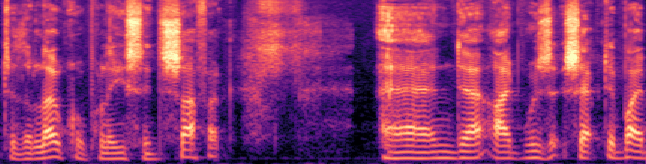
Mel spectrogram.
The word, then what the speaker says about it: Suffolk: It's not Suffolk, as all the Americans say. It's Suffolk. No, it's Suffolk.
